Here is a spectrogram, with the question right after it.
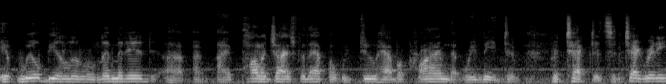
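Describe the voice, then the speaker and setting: A man with an American accent at a medium pitch and moderate pace, fairly even intonation, and noticeable background noise. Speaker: sheriff. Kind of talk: press conference. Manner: soft-spoken; halting.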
